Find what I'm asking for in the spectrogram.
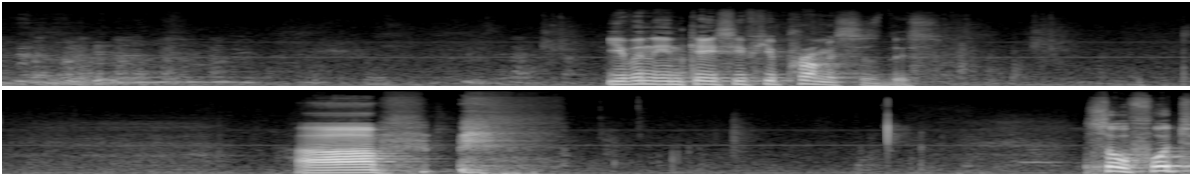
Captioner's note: laughter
